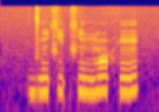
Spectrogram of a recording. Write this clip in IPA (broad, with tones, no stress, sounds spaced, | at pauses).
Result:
d͡z ĩ˨˩ ɕ i˨ ʔ ɕ ĩ˨˩ n m ɔ̃˧ h ẽ˨˦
